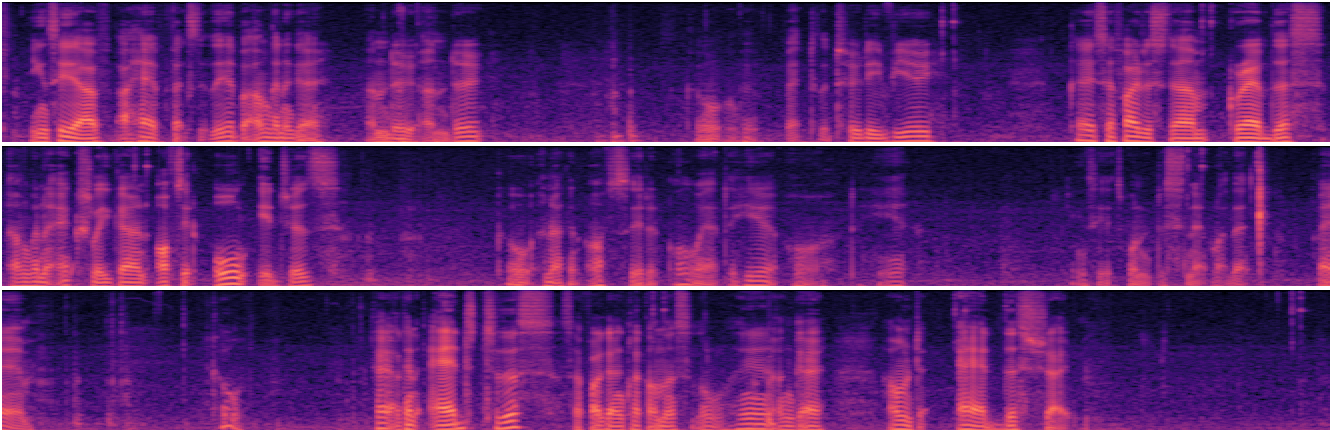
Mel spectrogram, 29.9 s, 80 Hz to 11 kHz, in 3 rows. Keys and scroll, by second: 1.1 super+z, 3.0 super+z, 5.5 F2.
